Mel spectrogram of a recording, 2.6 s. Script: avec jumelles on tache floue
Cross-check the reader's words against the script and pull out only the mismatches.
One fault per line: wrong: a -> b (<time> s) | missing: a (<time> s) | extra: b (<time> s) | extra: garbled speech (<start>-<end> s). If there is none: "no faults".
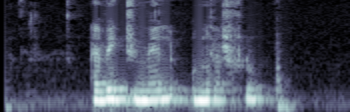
no faults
